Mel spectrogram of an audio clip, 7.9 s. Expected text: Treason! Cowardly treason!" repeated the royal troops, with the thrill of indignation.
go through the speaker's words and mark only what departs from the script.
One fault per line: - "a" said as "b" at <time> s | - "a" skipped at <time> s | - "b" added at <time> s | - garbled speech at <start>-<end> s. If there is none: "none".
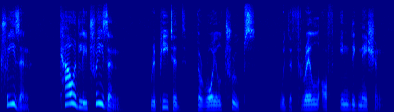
none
